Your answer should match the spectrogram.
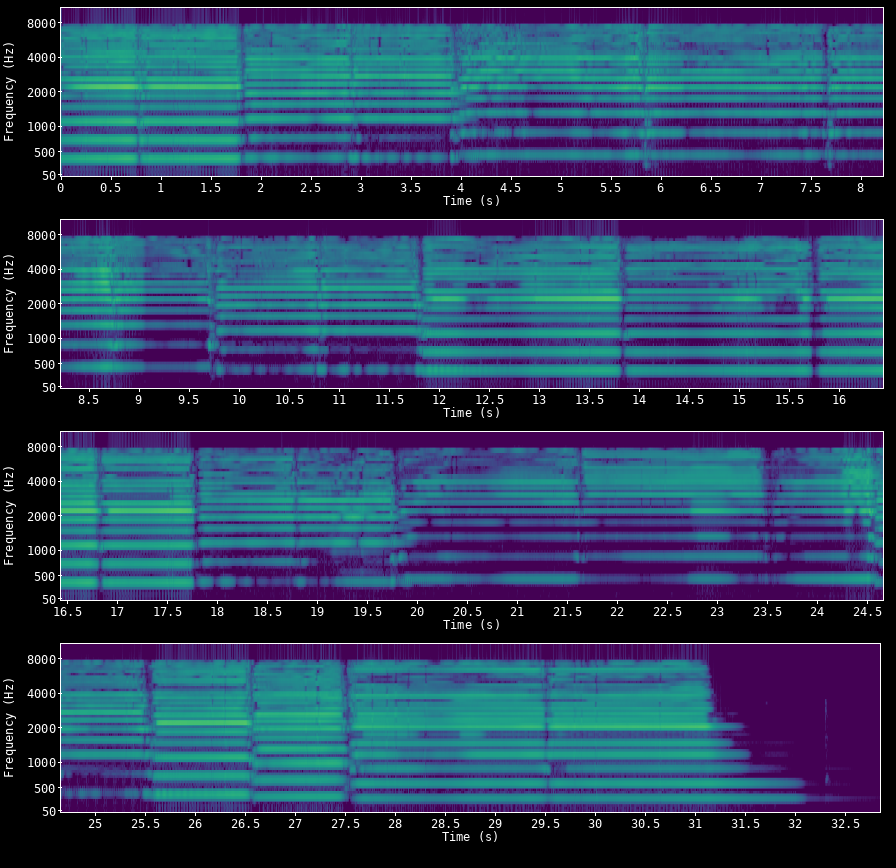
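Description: Viola played with the bow: a slow beginner melody of long held notes, mostly about two seconds each, moving among F sharp, G and A on the D and A strings, including a fourth-finger A checked against the open A. A few shorter notes come near the end before it settles on a lower held note.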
